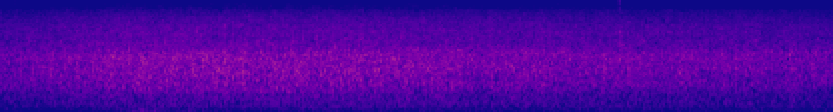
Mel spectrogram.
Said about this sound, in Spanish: Hoy se celebra la memoria de Santa Teresa de Calcuta. Para todos, Madre Teresa. Un hermoso aplauso, un gran aplauso.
